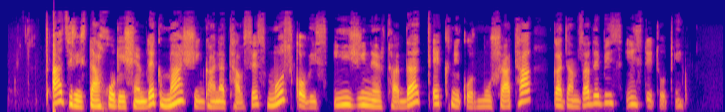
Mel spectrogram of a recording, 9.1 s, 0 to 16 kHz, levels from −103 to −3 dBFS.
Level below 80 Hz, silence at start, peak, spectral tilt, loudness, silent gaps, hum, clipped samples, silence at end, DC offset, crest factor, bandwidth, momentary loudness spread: -56 dBFS; 0.6 s; 0 dBFS; -5 dB/octave; -20 LUFS; none; none; under 0.1%; 0.55 s; under 0.1%; 20 dB; 11.5 kHz; 12 LU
